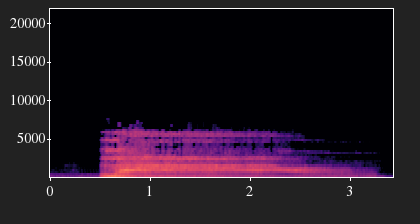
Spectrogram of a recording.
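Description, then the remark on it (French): A tiger's growl rises abruptly into one long, loud, rough roar with a buzzing harmonic tone, holding for about three seconds before tapering off, with no talking around it. “C'est encore un tigre. Un autre.”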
